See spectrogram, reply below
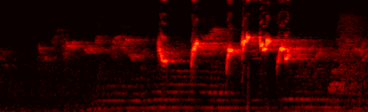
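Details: Red-whiskered bulbul master song for teaching birds: a soft wavering whistle opens, then six crisp, emphatic whistled notes follow in rapid succession, each swooping up and down, with a faint hiss after the phrase.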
